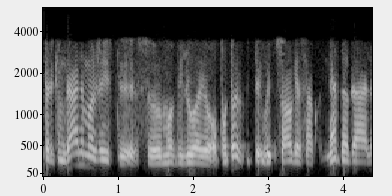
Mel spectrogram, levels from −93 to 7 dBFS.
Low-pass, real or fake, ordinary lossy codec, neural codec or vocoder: 5.4 kHz; real; MP3, 32 kbps; none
